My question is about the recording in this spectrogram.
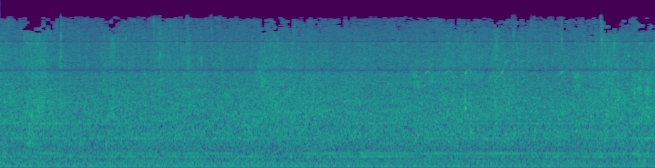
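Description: Large cable-laying ship under way close by: a steady engine hum with a few constant tones over an even rush of low noise.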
